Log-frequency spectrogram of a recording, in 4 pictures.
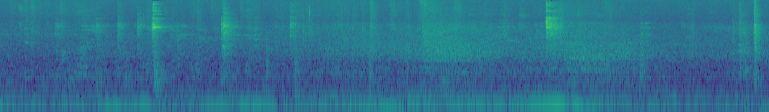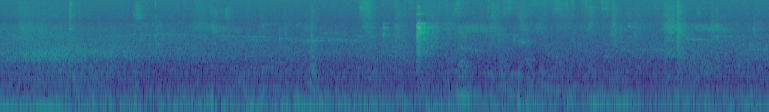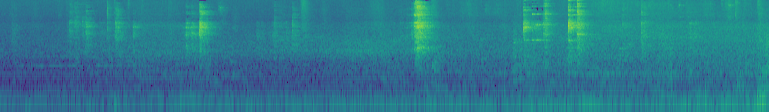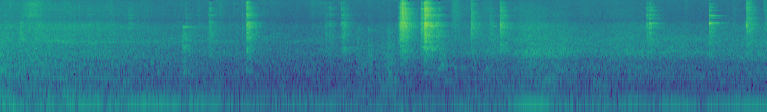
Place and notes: cologne, aachenerstrasse, cafe schmitz
soundmap: köln/ nrw
cafe schmitz, morgens, geschirr geräusche, kaffee zubereitung, hintergrungsverkehr der aachener strasse
project: social ambiences/ listen to the people - in & outdoor nearfield recordings - listen to the people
